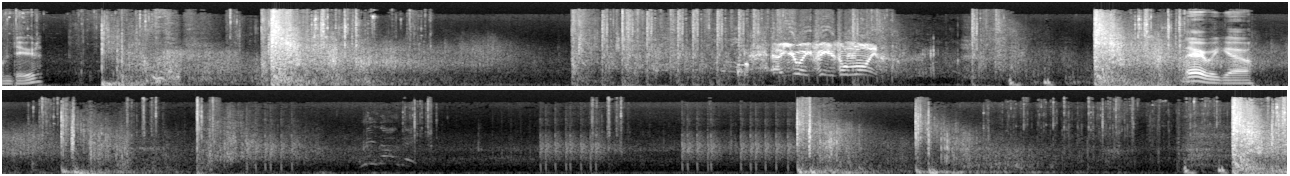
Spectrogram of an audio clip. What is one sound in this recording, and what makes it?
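A sniper rifle fires loud shots that echo away.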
